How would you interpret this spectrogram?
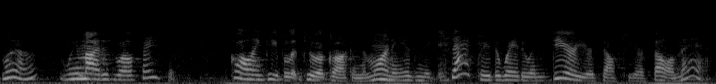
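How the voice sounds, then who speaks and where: A woman's voice: medium pitch, very animated, fairly quick, lightly acted. An actress playing a sensible middle-aged American wife and mother, dryly chiding and patient, in a 1950s radio sitcom. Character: sensible, gently scolding suburban wife and mother. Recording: muffled, faintly noisy old radio recording.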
